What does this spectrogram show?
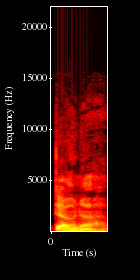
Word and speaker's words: Dona: i a yes yeah so we pronounce it Donna but actually sort of donor I suppose uh and you had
